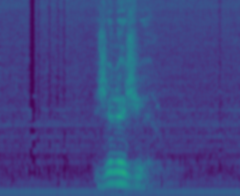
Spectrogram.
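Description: A man speaks a short phrase loudly into a microphone.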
